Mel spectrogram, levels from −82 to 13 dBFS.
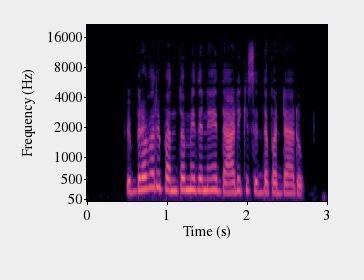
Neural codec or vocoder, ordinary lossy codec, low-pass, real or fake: vocoder, 44.1 kHz, 128 mel bands every 512 samples, BigVGAN v2; none; 14.4 kHz; fake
